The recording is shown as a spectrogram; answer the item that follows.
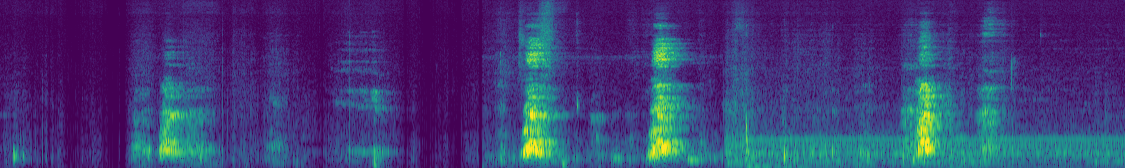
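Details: Dog producing scattered soft yaps followed by three louder barks spaced about two seconds apart over a steady low hum.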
